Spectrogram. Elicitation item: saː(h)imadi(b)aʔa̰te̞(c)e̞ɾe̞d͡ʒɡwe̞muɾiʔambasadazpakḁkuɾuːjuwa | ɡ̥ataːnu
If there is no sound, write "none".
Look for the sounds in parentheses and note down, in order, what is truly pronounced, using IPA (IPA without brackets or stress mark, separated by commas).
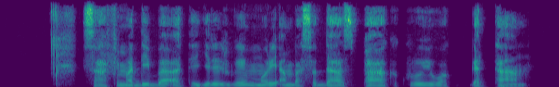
f, b, ɟ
